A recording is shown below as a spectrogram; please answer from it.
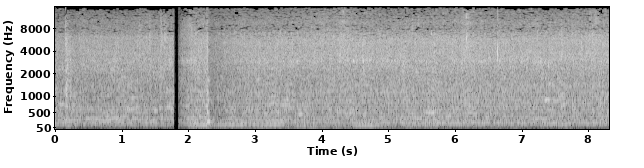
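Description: Frog legs frying in a wok over a gas burner: a steady sizzling hiss. The sound drops out for a moment just under two seconds in.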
